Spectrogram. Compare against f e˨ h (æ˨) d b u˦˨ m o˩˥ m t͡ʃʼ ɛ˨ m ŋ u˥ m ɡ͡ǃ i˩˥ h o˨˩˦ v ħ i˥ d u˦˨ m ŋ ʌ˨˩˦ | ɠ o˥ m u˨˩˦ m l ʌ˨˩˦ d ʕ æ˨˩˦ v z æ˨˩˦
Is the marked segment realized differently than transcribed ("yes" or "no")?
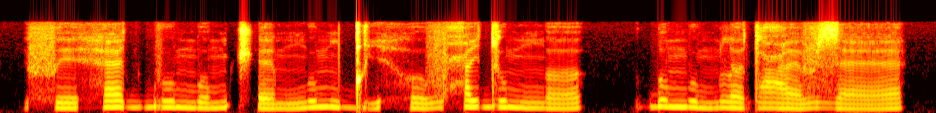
yes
